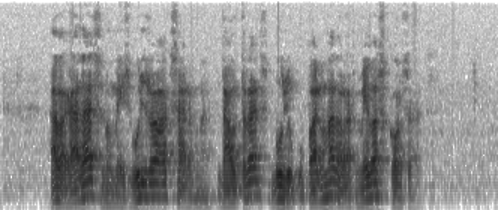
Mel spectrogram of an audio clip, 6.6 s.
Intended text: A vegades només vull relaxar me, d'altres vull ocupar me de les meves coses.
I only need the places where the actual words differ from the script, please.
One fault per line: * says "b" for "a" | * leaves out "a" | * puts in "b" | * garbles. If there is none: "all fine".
all fine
